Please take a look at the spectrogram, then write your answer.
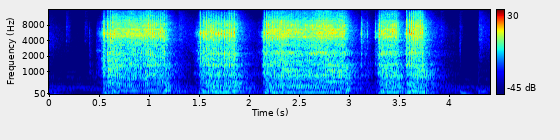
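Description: A power tool torques down a nut during a lift kit install on an 80 Series Land Cruiser, running in four close, loud, buzzing bursts separated by short pauses.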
